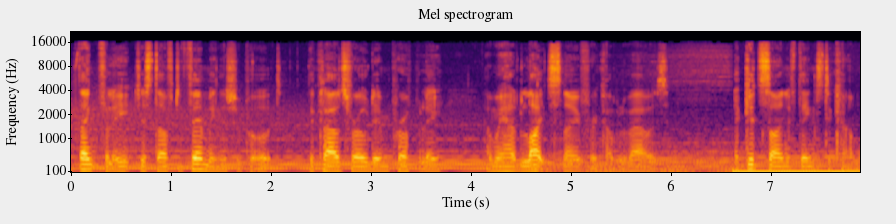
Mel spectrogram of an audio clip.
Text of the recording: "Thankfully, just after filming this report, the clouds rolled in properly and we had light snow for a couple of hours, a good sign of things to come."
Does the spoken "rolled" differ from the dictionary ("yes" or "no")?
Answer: no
